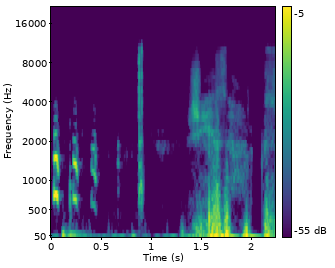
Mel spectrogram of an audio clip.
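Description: A child's quick run of short, staccato laugh-like vocal sounds, then two loud rustling bursts of clothing brushing against the microphone, about midway and again near the end.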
